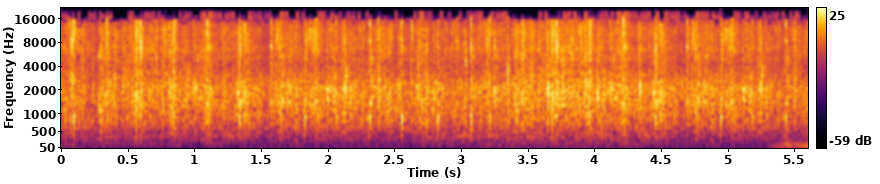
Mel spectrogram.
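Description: A large crowd at a Bhojpuri stage show breaks into loud, sustained applause, a thick and steady roar of many hands clapping close by, with little change in level throughout.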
